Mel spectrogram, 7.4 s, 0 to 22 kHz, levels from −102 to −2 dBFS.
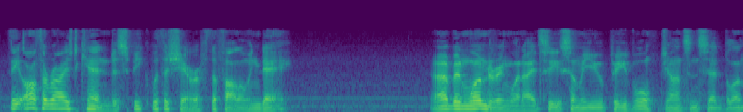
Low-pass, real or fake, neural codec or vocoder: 7.2 kHz; real; none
